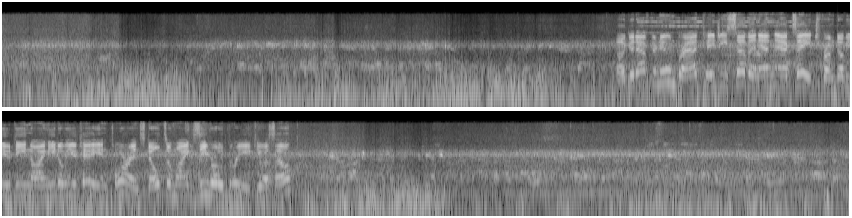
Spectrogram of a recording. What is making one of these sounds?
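Wind rumbles across the microphone.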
